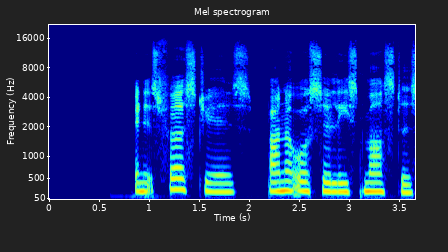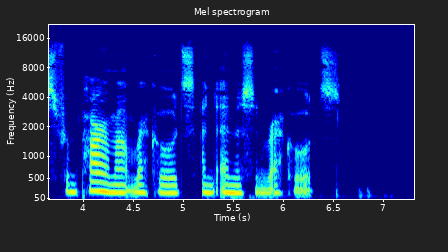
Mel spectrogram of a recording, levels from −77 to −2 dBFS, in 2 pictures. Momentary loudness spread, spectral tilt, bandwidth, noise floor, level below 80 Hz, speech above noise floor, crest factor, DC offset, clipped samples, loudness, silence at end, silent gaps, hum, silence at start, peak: 10 LU; -4.5 dB/octave; 15.5 kHz; -66 dBFS; -68 dBFS; 35 dB; 20 dB; under 0.1%; under 0.1%; -32 LUFS; 0.75 s; none; none; 0.85 s; -12 dBFS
